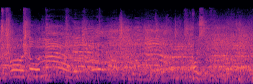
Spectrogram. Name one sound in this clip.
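Spectators shout in an echoing rink.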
